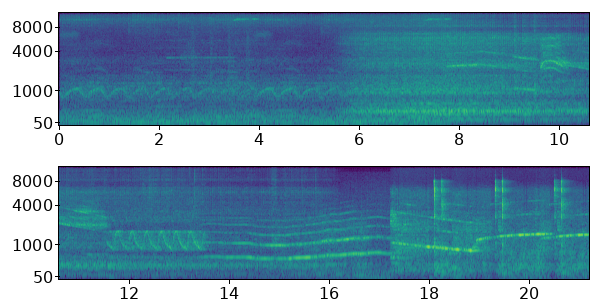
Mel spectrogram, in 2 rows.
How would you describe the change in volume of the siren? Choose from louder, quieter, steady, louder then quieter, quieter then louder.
louder.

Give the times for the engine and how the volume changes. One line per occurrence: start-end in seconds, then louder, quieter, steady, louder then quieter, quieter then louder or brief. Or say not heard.
5.5-16.1 quieter.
